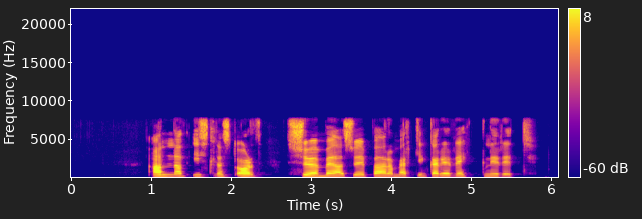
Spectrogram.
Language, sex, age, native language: Icelandic, female, 40-49, Icelandic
